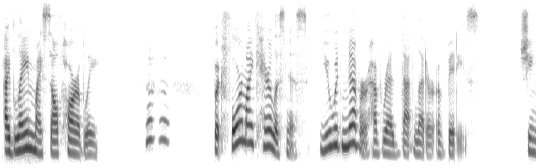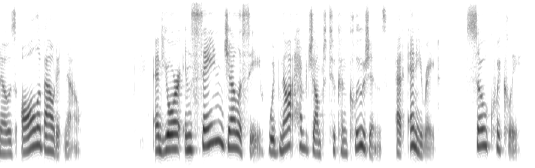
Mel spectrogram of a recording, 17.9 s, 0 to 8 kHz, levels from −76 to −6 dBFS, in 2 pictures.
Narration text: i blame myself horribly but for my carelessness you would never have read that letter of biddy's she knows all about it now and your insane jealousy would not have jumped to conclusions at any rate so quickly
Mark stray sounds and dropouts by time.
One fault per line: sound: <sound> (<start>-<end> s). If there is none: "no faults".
sound: laugh (2.4-2.8 s)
